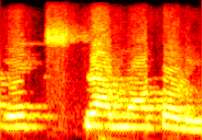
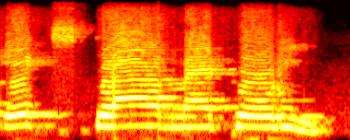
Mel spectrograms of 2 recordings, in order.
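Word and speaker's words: exclamatory: ওকে, কেউ উচ্চারণ করবো না এক্সট্রামোটরি, that is not called এক্সট্রামোটরি, that is called এক্সক্লামেটরি, এক্সক্লামেটরি sentence.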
